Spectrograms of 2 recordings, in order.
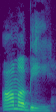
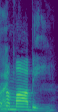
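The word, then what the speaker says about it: Amabie: So the first one we're going to talk about is amabi. Okay, are we pronouncing that right? Do you know? I am. Okay, great. Or amabi.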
